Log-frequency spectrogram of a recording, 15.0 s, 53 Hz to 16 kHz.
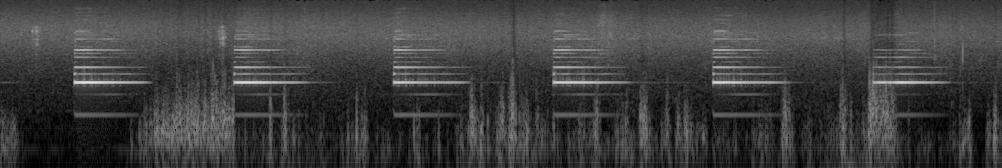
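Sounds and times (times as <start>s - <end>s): level crossing warning bell: 1.1s - 2.3s, 3.5s - 4.8s, 5.9s - 7.2s, 8.3s - 9.6s, 10.7s - 12.0s, 13.1s - 14.3s.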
